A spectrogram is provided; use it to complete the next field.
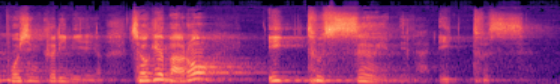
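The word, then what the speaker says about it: ἸΧΘΥΣ: 저 글씨만 따로 따서 뭐라고 읽냐면 익투스라고 읽어요.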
